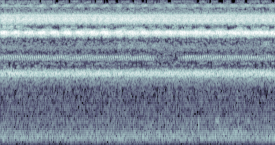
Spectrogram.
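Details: Crickets calling after dark by a rice paddy in Bantul, Yogyakarta, Indonesia: an unbroken, piercing high trill stacked in several pitches, steady throughout.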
